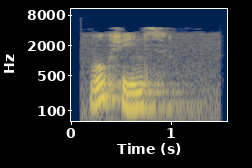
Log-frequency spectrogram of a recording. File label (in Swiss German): "wohrschiins", alsace; meteo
